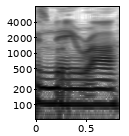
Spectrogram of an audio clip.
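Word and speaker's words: Kane-Ra: Got that Kane Ra or Kane Ra. I still don't know how it's Kane Ra. pronounced. Kanera.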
